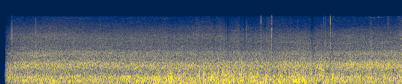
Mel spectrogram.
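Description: Steady city traffic noise from cars driving past, with a few faint clicks.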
